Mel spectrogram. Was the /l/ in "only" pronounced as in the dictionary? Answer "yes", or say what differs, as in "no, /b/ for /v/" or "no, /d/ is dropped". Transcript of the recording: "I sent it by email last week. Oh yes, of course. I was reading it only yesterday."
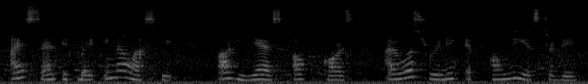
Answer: yes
